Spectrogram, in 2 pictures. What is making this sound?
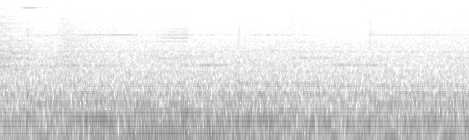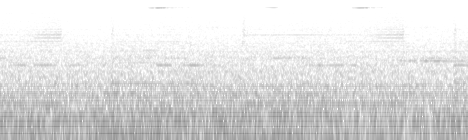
slide rail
